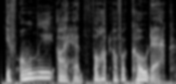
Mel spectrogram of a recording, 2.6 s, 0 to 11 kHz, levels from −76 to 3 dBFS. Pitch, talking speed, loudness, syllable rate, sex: 115 Hz, 180 wpm, -17 LUFS, 4.2 syllables/s, male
